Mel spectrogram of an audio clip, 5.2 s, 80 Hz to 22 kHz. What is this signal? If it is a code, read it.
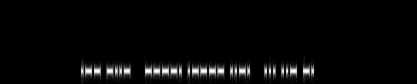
Morse code, heard as a keyed tone, about 42 wpm, 700 Hz. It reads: WX 91F SUN
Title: Practice QSO - Exchange 2 - Info - 45wpm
